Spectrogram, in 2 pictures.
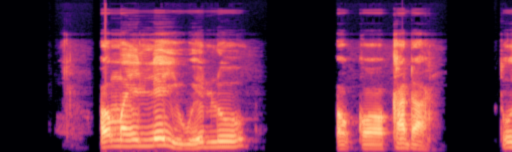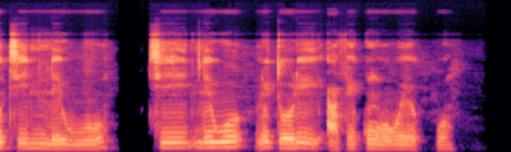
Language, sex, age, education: Yoruba, male, 30-45, tertiary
